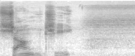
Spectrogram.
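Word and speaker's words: Shang-Chi: chinese character shang chi which would i guess more appropriately be pronounced shang chi who is a master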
